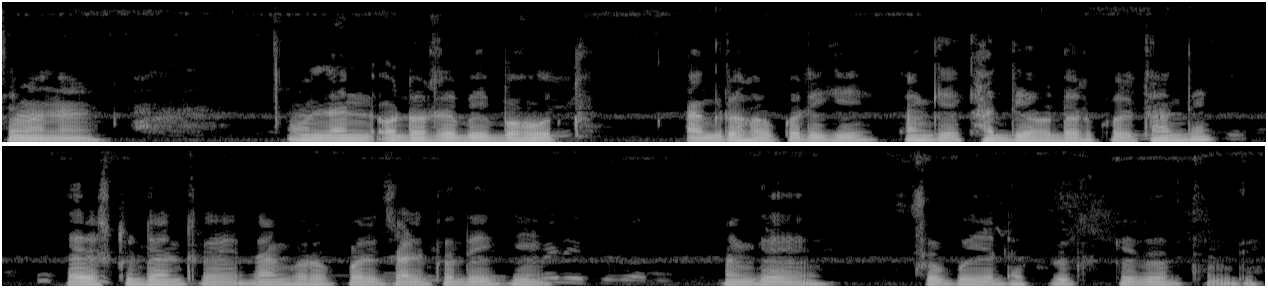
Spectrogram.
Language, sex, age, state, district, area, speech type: Odia, male, 30-45, Odisha, Koraput, urban, spontaneous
